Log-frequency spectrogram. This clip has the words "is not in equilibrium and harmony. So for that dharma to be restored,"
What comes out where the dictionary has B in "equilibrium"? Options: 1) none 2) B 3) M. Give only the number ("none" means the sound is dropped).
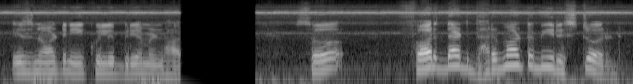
2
